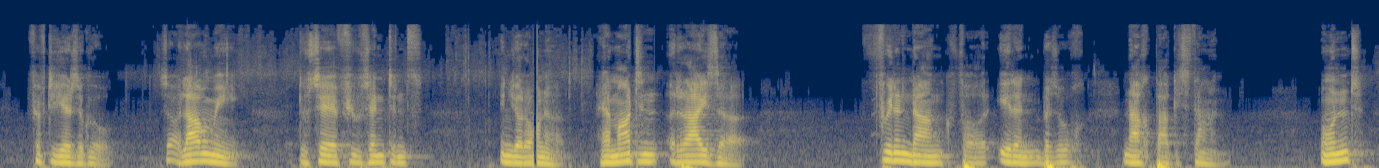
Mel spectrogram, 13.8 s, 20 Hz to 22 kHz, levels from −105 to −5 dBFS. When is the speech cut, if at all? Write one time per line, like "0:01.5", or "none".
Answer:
none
